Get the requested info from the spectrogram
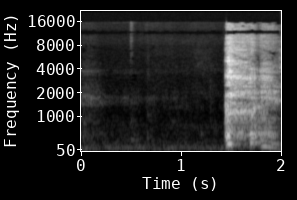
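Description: A man's single loud cough about one and a half seconds in, after a quiet stretch of room tone.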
